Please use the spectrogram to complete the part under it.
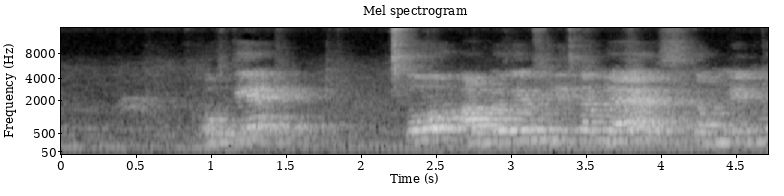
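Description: A young woman speaks loudly and clearly, close by.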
